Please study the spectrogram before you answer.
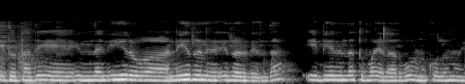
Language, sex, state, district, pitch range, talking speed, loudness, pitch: Kannada, female, Karnataka, Chamarajanagar, 190-205 Hz, 155 wpm, -15 LUFS, 195 Hz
